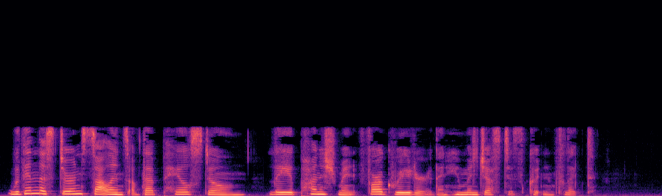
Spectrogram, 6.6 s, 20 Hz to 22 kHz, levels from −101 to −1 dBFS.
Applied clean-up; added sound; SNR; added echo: none; none; none; none.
